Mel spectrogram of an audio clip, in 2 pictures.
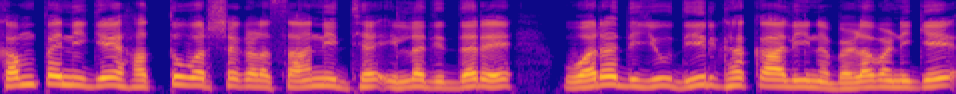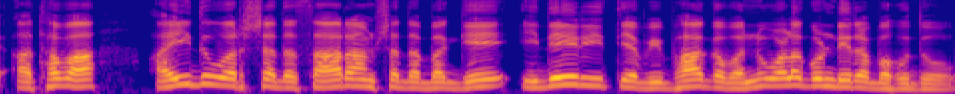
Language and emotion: Kannada, neutral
